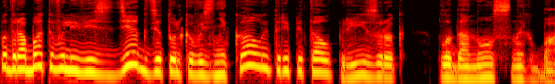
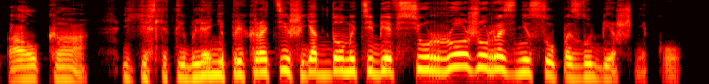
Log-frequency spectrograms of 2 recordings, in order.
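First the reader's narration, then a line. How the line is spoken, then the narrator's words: Growling threat. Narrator (Russian): Владислав Никитич рычал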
